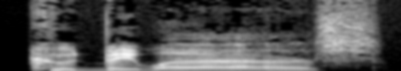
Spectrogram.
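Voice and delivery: high, slow, eerie ringing voice; like a finger round a wine glass rim; ringing metallic sword voice. A narrator's reading. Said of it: "said Kring".

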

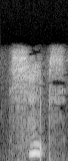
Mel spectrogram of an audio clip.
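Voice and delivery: high, hushed, breath-filled cry; a stifled scream of horror. A narrator's reading. Dany seeing shadows in the tent, screamed. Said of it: "she screamed".

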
